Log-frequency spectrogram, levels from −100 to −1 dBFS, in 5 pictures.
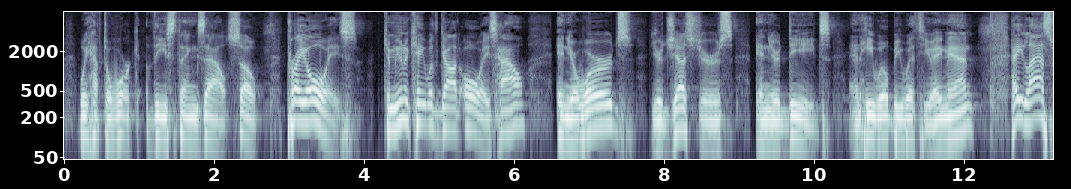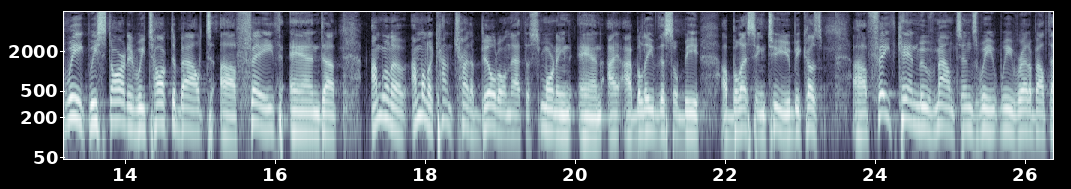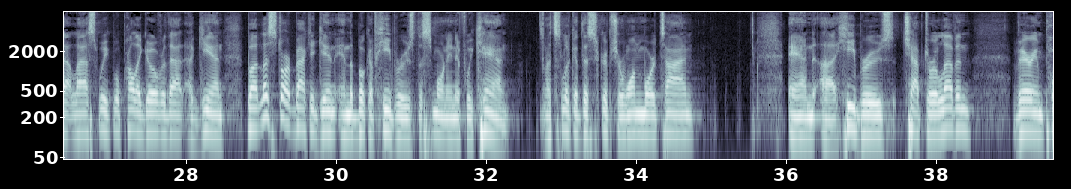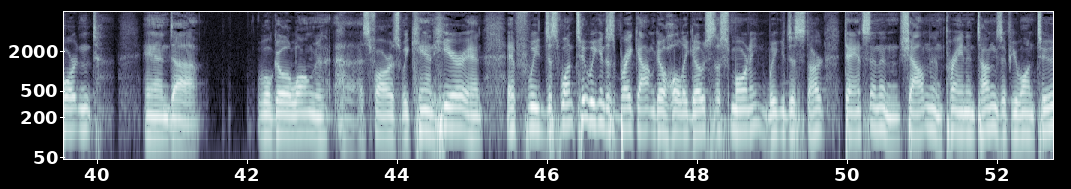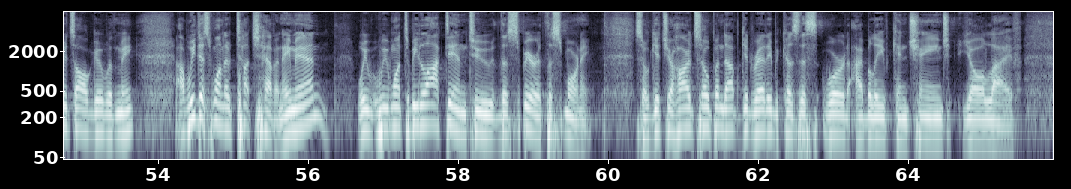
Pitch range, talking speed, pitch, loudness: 110-140 Hz, 180 wpm, 125 Hz, -14 LUFS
